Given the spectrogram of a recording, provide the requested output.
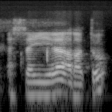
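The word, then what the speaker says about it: السيارة: As-sayyaratu yang pakai tasdid itu cuma 1 huruf ya. Yaitu iya. Ini yang asli. Sayyaratun. Aslinya kan sayyaratun. Tasdidnya yang asli itu cuma dia. Tapi kalau ditambahkan al, gimana jadinya? As-sayyaratu. Ini sinnya ditekankan, tambah tasdid karena al.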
